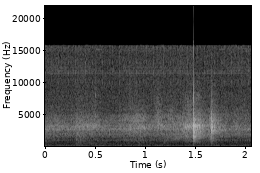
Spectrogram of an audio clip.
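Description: A quiet room with a low steady hum, and a short sharp paper click about one and a half seconds in as hands move on the pages of a picture book.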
